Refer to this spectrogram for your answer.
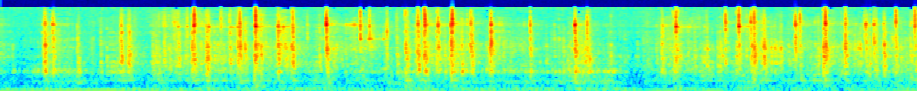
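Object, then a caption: Plastic computer keyboard. Long red-painted nails tap and type with both hands across the keys of a black plastic desktop computer keyboard with a hollow casing. The result is a steady stream of quick, bright clicks and clacks that die away almost instantly, over a faint low hum.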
